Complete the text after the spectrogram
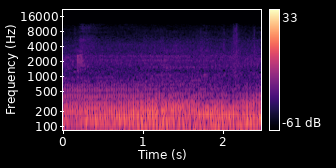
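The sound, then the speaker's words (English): A Honda Ruckus scooter engine hums steadily as it passes by, its low buzzing drone holding at an even loudness across the whole stretch with no voices over it. “Is that a Ruckus? It's a Honda Ruckus.”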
